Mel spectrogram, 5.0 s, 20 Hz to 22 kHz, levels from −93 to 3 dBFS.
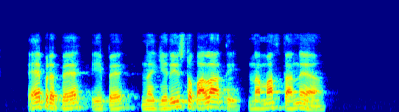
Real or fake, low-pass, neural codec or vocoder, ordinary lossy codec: real; 7.2 kHz; none; Opus, 24 kbps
